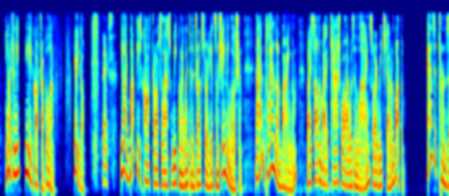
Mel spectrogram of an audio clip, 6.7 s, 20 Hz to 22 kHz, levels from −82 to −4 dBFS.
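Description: From start to finish the speech is squeaky and rushed, running about 2.76 times too fast and sitting roughly 17.6 semitones high, well over an octave above where it belongs. That is a wrong sample rate fault: audio captured at 16 kHz is being played back at 44.1 kHz with no conversion in between. Each sample goes by too quickly, so speed and pitch rise together by the same ratio throughout the clip.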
